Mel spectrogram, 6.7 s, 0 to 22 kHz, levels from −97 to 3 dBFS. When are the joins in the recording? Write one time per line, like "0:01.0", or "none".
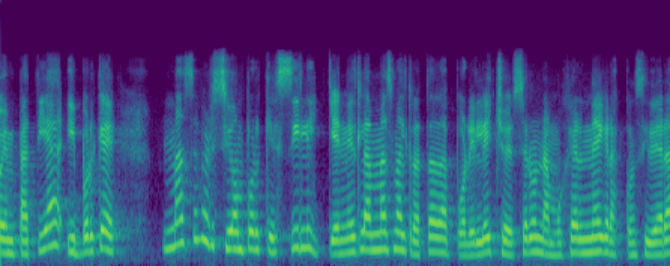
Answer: none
